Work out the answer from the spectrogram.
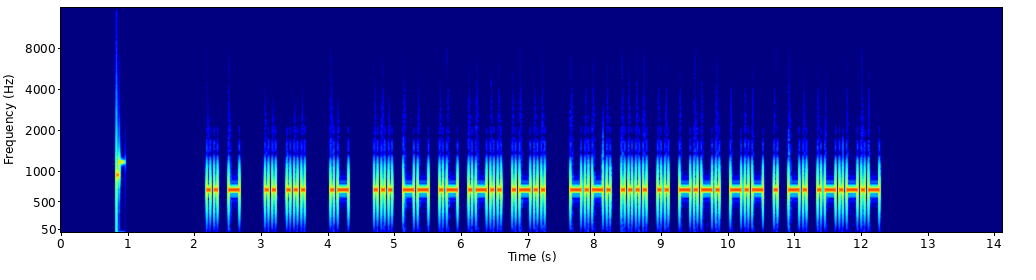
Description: Morse code, heard as a keyed tone, about 22 wpm, 700 Hz. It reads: IT IS A SMALL CHICKEN.
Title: Sentences from Top 1000 Words - Review Part 5 - 22wpm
